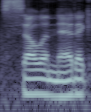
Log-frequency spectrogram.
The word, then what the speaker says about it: Selenitic: I've heard people call it Selenetic Age. I personally always called it Selenitic if I had to,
